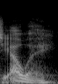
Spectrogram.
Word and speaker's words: Yahweh: So these four letters we think are pronounced Yahweh.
